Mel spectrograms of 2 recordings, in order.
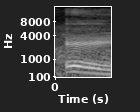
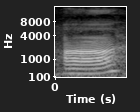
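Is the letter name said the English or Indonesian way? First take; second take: English; Indonesian. First: The letter is named the English way. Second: The letter is named the Indonesian way. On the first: "huruf A dalam bahasa Inggris disebut A" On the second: "A dalam huruf dalam bahasa Indonesia"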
